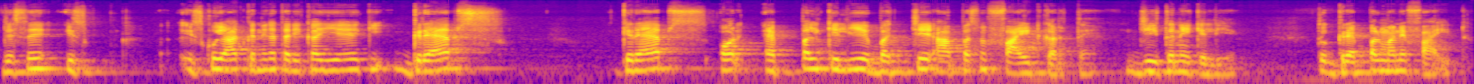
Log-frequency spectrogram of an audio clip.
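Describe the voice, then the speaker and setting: A man teaching English vocabulary in a relaxed, conversational way, mixing English words into his Hindi. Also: high-pitched, unhurried. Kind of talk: casual explanatory lesson.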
